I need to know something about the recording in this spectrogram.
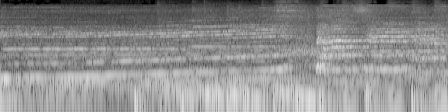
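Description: A woman singing an anime pop song along to a karaoke backing track, with one long note that slowly rises in pitch for about three seconds before the next line begins.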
